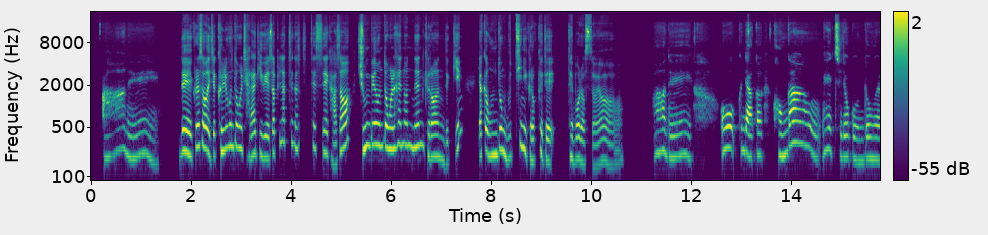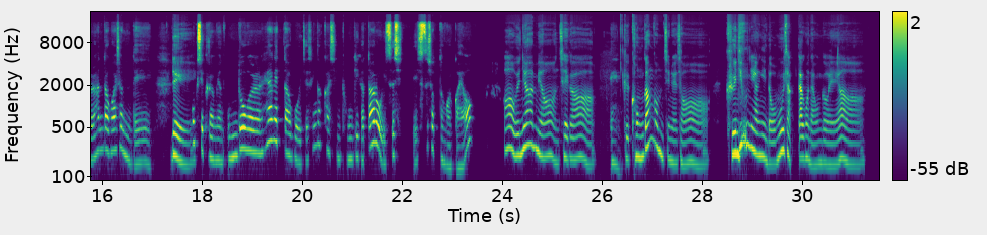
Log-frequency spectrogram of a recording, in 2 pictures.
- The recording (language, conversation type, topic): Korean, podcast, 규칙적인 운동 루틴은 어떻게 만드세요?
- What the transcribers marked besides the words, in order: laughing while speaking: "근육량이"; other background noise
